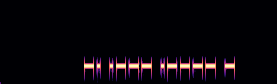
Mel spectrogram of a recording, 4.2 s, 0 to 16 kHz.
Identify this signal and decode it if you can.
Morse code, heard as a keyed tone, about 25 wpm, 700 Hz. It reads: NJ1T
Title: K1USN SST QSO Practice - 25wpm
